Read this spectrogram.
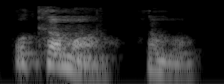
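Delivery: soft, gentle coaxing; soothing parent. Pretend. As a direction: comfort the child quietly.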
